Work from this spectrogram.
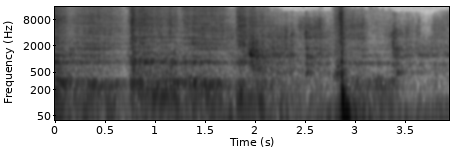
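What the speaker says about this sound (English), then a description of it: "The lion lashed itself against the bars, roaring." A lion roaring and lashing against the bars of a cage, a deep rumbling roar building over a rough background, with a sharp heavy thud near the end.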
